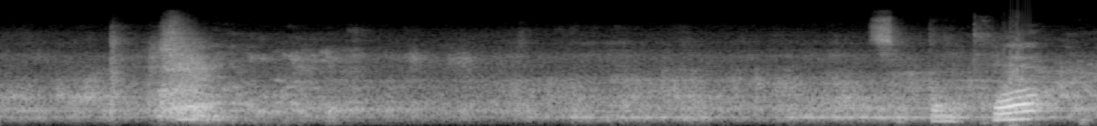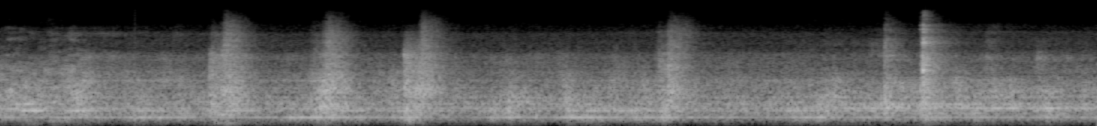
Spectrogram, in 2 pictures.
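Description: Metal handles and levers clunk and click on a machine.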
